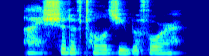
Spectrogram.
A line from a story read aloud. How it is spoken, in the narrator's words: Zuko whispered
